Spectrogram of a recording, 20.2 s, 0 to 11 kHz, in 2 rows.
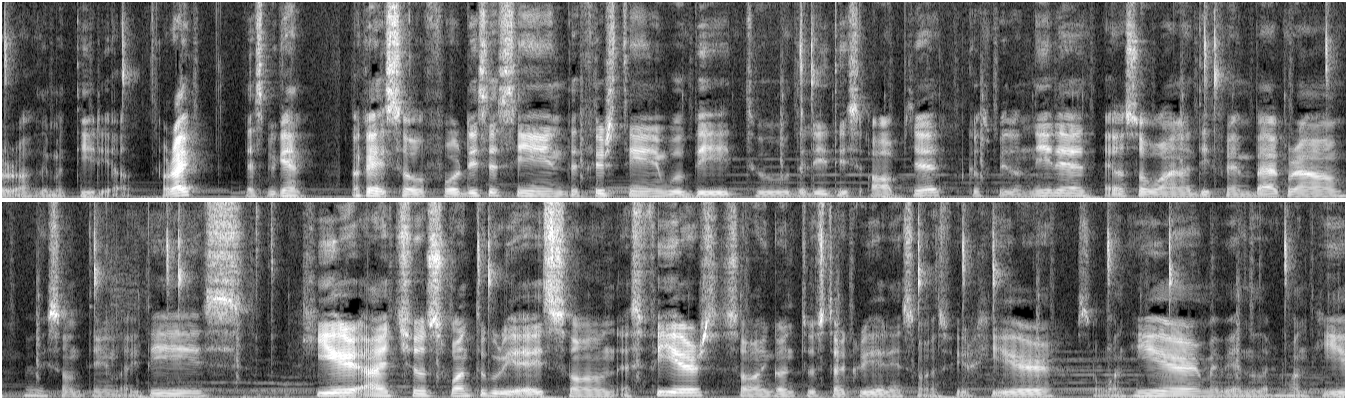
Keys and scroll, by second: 6.9 BackSpace, 12.0 super+v.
